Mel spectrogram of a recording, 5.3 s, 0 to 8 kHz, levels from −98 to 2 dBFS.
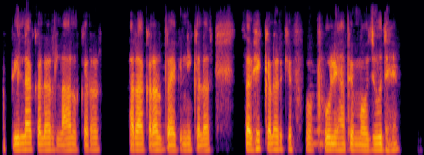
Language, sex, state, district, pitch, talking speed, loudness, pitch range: Hindi, male, Bihar, Gopalganj, 115 Hz, 190 wpm, -20 LUFS, 110-120 Hz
